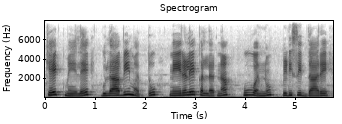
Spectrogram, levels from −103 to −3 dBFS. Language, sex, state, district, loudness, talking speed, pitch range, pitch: Kannada, female, Karnataka, Bangalore, -16 LUFS, 85 wpm, 205-265 Hz, 230 Hz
